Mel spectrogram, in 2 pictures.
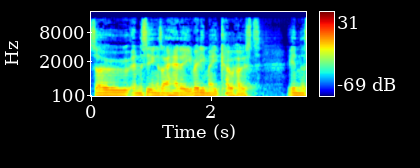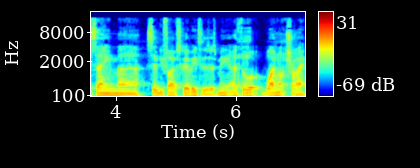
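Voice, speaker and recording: Amid audible room echo, a man with a British accent speaks at a moderate pace with a fairly low pitch and fairly even intonation. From Britain. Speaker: podcast host. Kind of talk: casual chat. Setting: home studio, sharing one microphone. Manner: loud.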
